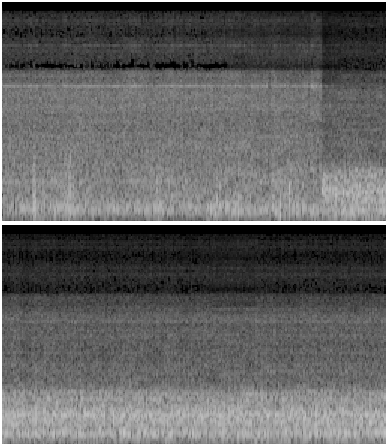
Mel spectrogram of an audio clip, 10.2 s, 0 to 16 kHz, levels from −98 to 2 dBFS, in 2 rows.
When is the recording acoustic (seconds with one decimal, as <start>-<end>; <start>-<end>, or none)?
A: 0.0-3.0; 4.5-7.9; 8.5-10.2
